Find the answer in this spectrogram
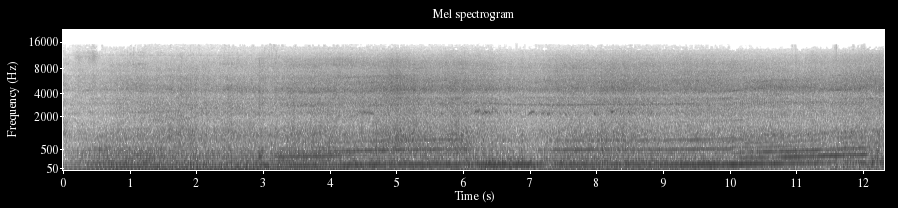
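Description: Motorcycle engine under way, pulling through the gears: its note climbs steadily, drops back at shifts about three seconds in and again around ten seconds, then climbs again. Wind rush runs underneath.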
